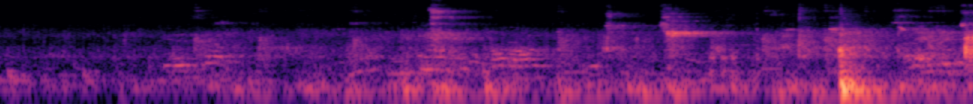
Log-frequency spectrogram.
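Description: A ping-pong ball clicks back and forth off paddles and a table in an echoing hall.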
